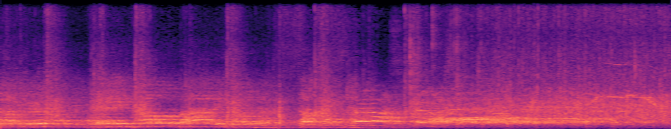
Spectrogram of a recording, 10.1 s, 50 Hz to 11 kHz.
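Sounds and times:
crowd singing long held notes: 0:00.0 - 0:06.1.

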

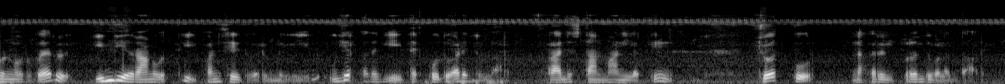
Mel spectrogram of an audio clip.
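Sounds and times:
narrator speaking: 0:00.0 - 0:06.8, 0:07.6 - 0:09.8
steady high-pitched whine: 0:00.0 - 0:10.0.

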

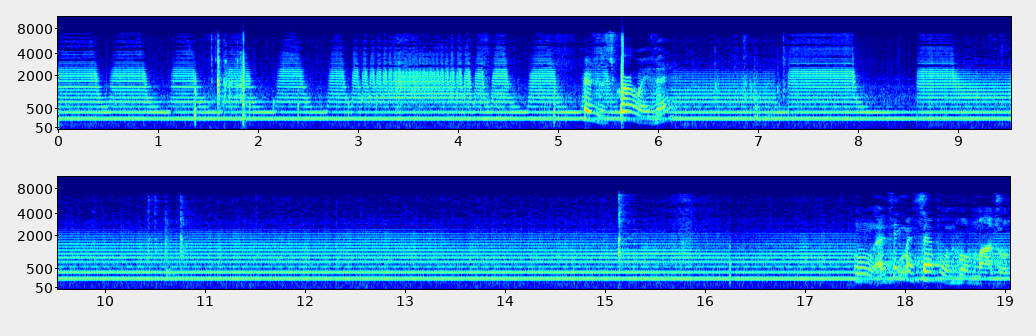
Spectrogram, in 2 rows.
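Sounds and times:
buzzy synthesizer tone: 0:00.0 - 0:19.0.

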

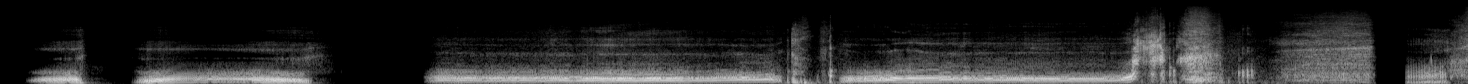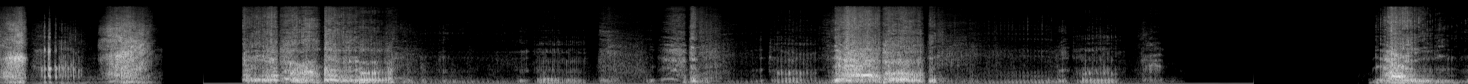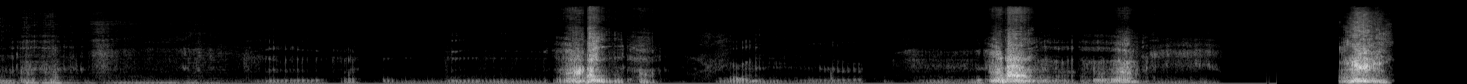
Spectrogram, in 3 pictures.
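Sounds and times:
big cat roars: 0:00.3 - 0:03.4, 0:04.3 - 0:16.3, 0:17.1 - 0:26.4, 0:28.4 - 0:41.6, 0:42.8 - 0:43.4
growling: 0:00.3 - 0:03.4, 0:04.3 - 0:16.4, 0:17.0 - 0:26.6, 0:28.4 - 0:42.1, 0:42.8 - 0:43.4.

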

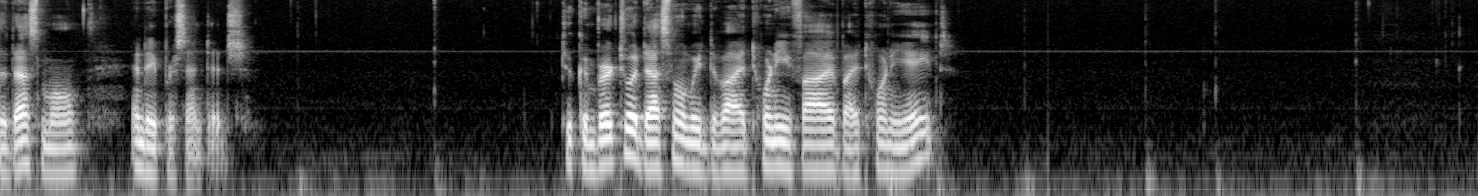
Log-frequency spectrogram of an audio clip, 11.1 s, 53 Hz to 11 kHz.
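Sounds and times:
faint high-pitched whine: 0:00.0 - 0:11.0
computer clicks: 0:03.2 - 0:03.4, 0:08.6 - 0:09.3.

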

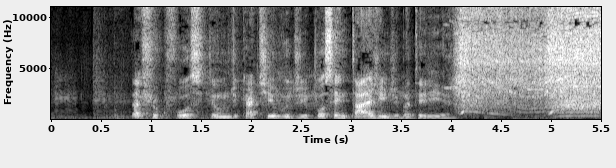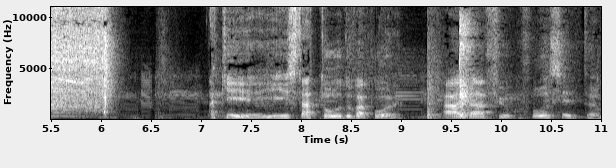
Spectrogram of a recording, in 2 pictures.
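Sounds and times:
cordless drill motor whine: 0:04.0 - 0:06.2.

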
